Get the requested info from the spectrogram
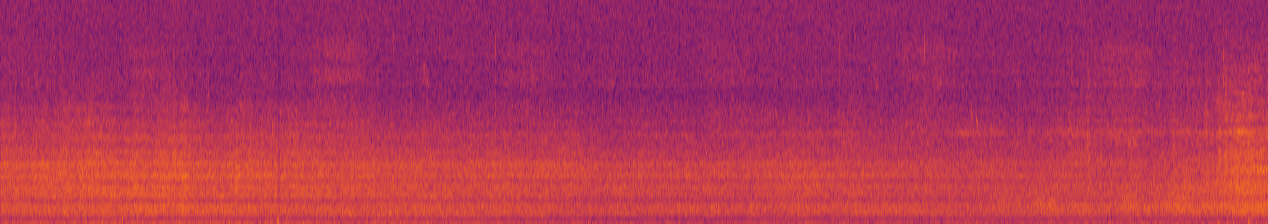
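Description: Long freight train of container wagons rolling along the track, a steady rumble of wheels on rail, growing a little louder near the end.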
